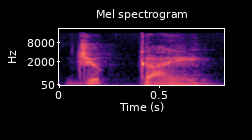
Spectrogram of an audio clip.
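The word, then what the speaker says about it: 十階: For 10th floor, it is jukkai.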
